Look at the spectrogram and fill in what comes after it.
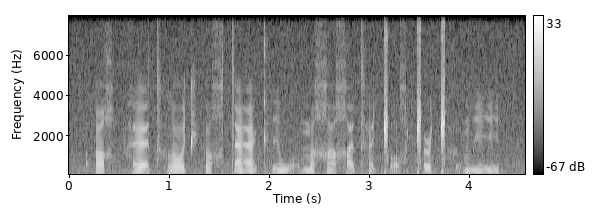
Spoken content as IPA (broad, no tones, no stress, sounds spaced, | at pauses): ʔ ɑ χ pʰ ɛ tʰ l ɔ t͡ʃʼ ʊ χ t æ kʰ i w ɔ̰ m ɪ χ ə χ ɛ tʰ ɛ ǁ ɔ̰ χ ǁ ə˞ ǁʰ ə̰ m i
